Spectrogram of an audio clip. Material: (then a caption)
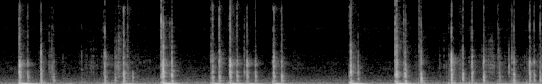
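Plastic. Fingertips type on a GMMK Pro mechanical keyboard with an aluminum case and plastic keycaps, producing a quick, irregular run of keystrokes. Each press has a deep, low thock with a short, bright click on top, decaying quickly between strokes.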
